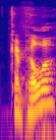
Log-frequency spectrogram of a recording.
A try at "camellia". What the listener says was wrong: No, there's no P. It's a camellia.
